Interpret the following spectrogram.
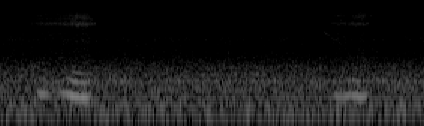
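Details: Foster cat asleep: two soft, rough breathing sounds about four seconds apart over steady low background noise; cat snoring.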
